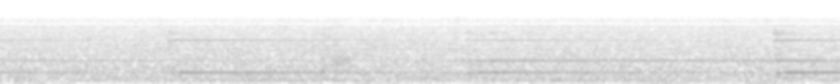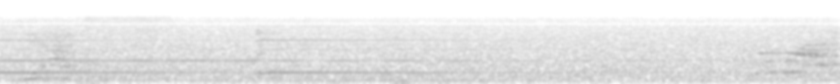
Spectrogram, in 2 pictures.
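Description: A phone ringing in the background: a soft chime-like tone repeating evenly about every second and a half, four times, then stopping.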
